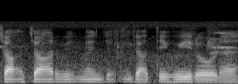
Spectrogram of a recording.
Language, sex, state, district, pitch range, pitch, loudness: Hindi, male, Chandigarh, Chandigarh, 110-120 Hz, 115 Hz, -20 LUFS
